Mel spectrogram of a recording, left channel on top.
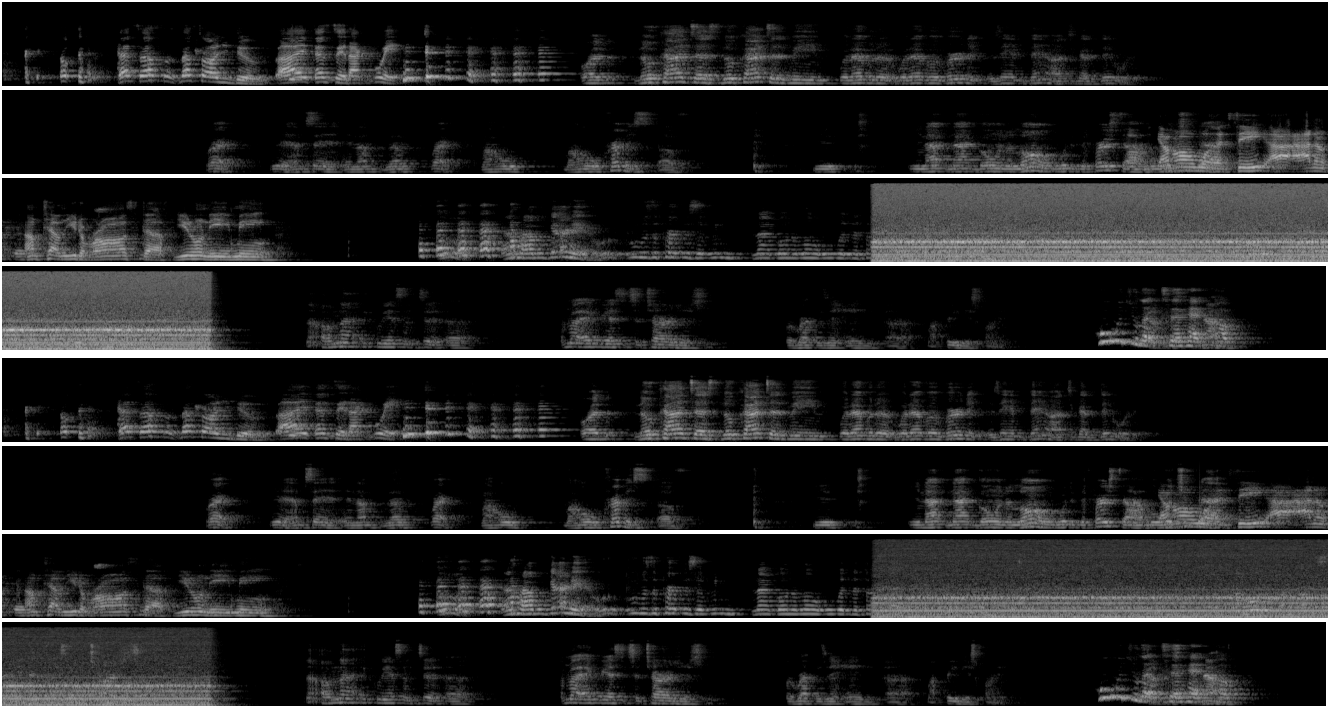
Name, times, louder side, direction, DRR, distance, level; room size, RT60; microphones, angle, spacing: voice 1, 1.2-4.0 24.5-29.3, left 4 dB, 90° left, 9 dB, 0.7 m, -31 dB
voice 2, 4.9-5.5 30.7-31.4 50.7-52.0, left 1 dB, 15° left, -3 dB, 1.7 m, -31 dB
voice 3, 5.8-11.3 15.3-15.5 15.9-17.3 17.5-17.7 18.1-18.4 18.9-20.0 21.4-21.9 22.3-25.4 26.6-26.8 27.9-28.0 30.9-31.1 31.5-37.2 38.8-41.2 42.8-44.4 45.4-46.8 47.6-49.8 51.2-51.5 51.8-52.1, right 2 dB, 50° right, 2 dB, 1.3 m, -38 dB
sound 1, 35.2-41.9, left 6 dB, 45° left, 0.4 m, -24 dB
8.6 x 5.4 x 3.1 m, 0.73 s
head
